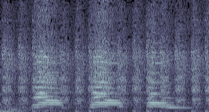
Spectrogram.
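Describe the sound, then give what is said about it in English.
The whistle of a little steam engine pulling a circus train sounds three quick, breathy blasts in a row, fairly loud, with a hissing, rumbling background underneath; the last blast sags slightly in pitch. “He's gotta get there, so hear his whistle blow.”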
